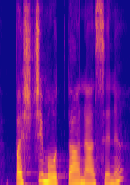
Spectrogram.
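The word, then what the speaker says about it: Paścimottānāsana: Please note, pronunciation is not Paschimottanasana. Correct pronunciation is Paschimottanasana. Paschimottanasana. Guide to pronunciations. Letter S with a slanted line on top sounds like sh, as in shine.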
